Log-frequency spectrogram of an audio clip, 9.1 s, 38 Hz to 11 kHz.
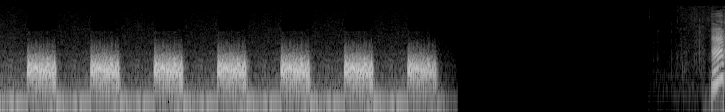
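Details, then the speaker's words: Teaching recording of abdominal auscultation with firmer stethoscope pressure over aorta, renal, iliac or femoral arteries: rhythmic whooshing swishes at about 76 a minute from turbulent arterial flow; abdominal bruit. "you should hear no vascular sounds if present a brewery sounds like"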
